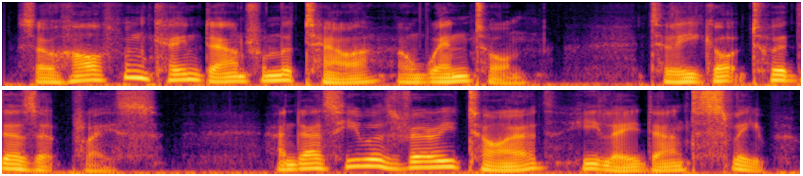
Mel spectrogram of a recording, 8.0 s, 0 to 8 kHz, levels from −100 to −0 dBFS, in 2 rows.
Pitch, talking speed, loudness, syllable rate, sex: 115 Hz, 210 wpm, -16 LUFS, 5.2 syllables/s, male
